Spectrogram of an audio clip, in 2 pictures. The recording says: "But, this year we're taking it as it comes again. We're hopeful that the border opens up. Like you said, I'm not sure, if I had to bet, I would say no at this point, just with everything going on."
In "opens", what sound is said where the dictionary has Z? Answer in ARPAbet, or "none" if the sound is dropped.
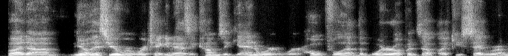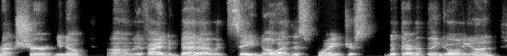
Z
